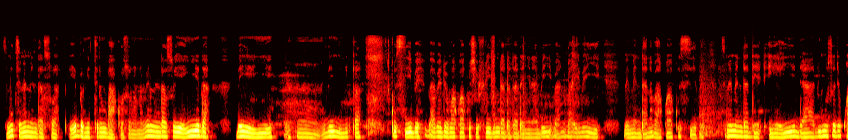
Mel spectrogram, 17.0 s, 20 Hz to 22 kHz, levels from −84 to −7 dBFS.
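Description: From the very start, the whole recording carries a breathy, grainy edge on the speech, with the top end sounding hollowed out and filled in with a fizzy hiss instead of real detail. That's most likely Bluetooth LC3 compression, the LE Audio codec, running lean. The damage is plainly audible, and the way the highs are traded for noise fits something around 32 kbps with short 7.5 ms frames, where the encoder zeroes much of the upper spectrum and the decoder papers over the gap with noise.

At 5.74 s there's a brief blip of lost LE Audio frames, running to about 5.76 s. For roughly 22.5 ms, which lines up with about three 7.5 ms frames going missing, the decoder can't get real data and keeps reusing the last spectrum it had with the signs scrambled. What you hear is a quick noisy smear where the speech should carry on cleanly, then it snaps back.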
